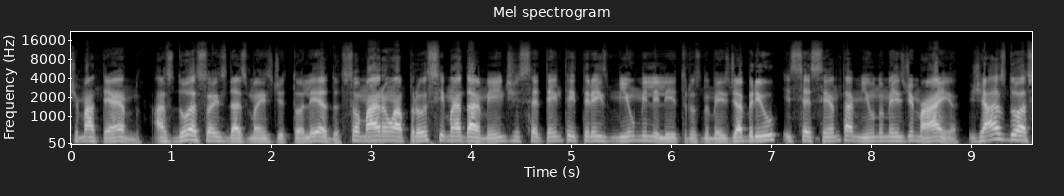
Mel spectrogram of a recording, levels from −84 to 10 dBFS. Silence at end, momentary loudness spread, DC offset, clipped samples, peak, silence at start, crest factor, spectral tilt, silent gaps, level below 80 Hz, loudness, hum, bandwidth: 0 s; 9 LU; under 0.1%; under 0.1%; 0 dBFS; 0 s; 18 dB; -5 dB/octave; none; -54 dBFS; -17 LUFS; none; 15 kHz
